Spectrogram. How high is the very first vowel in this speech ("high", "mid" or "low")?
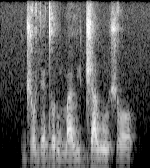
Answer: mid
